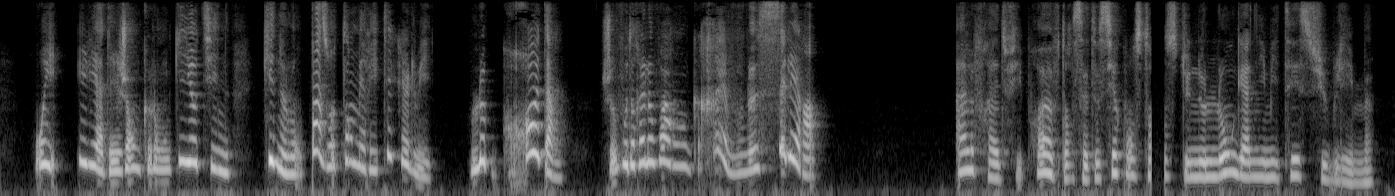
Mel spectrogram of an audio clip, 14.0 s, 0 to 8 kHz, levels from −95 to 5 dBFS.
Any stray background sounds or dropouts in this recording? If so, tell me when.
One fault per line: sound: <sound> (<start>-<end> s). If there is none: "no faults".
sound: dropout (11.5-11.6 s)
